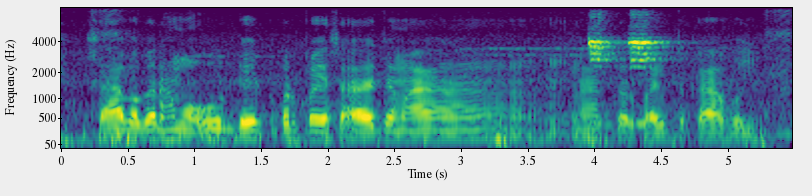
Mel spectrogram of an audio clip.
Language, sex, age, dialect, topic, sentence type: Bhojpuri, male, 36-40, Western, banking, question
